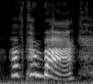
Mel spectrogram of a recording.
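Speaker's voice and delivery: put-on high loud girl's call. A narrator's reading. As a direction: call out joyfully. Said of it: "she repeated".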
